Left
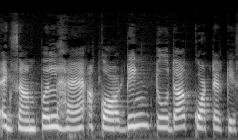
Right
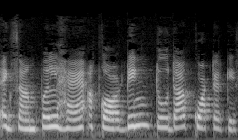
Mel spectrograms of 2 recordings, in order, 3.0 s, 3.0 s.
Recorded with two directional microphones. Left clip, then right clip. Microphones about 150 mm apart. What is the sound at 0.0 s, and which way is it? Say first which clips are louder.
Speech: left 7 dB; 30° left (ahead or behind).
